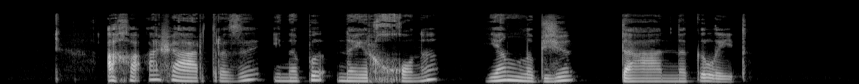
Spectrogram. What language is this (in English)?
Abkhazian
